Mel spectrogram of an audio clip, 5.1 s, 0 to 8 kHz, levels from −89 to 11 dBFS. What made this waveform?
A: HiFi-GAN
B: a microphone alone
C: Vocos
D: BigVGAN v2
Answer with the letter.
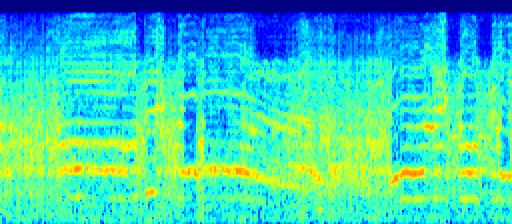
A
